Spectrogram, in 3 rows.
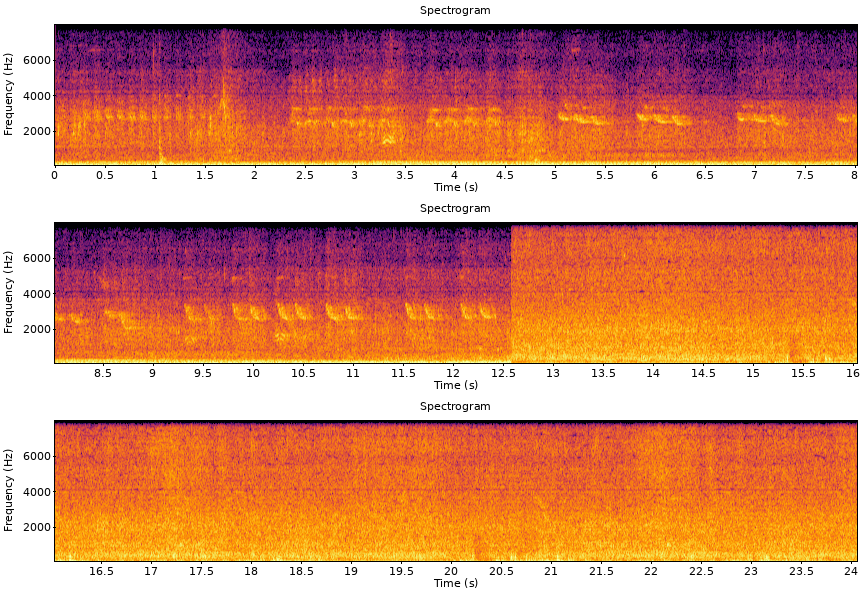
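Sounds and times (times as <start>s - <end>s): bird chirping: 0.0s - 12.6s
low rumble: 0.0s - 12.6s
small waves on water: 0.0s - 24.0s
wind hiss: 12.5s - 24.0s.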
